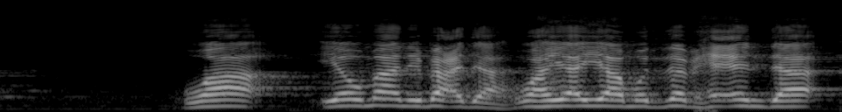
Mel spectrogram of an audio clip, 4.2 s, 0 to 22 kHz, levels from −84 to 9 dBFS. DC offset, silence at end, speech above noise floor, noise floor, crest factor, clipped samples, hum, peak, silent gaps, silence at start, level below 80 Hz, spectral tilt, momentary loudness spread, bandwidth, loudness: under 0.1%; 0.1 s; 46 dB; -75 dBFS; 20 dB; under 0.1%; none; -10 dBFS; none; 0.95 s; -78 dBFS; -3 dB/octave; 7 LU; 12.5 kHz; -29 LUFS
